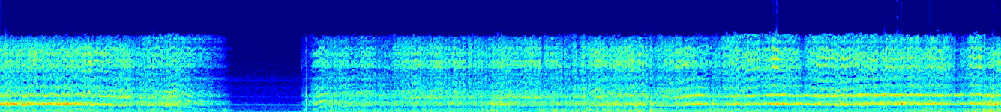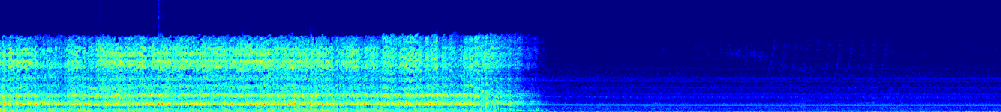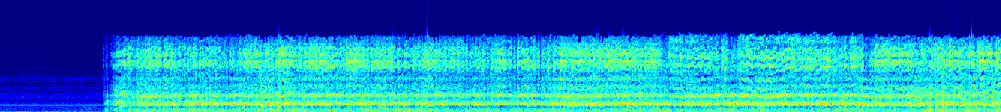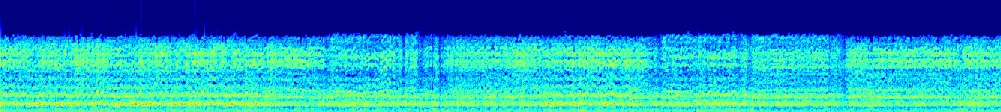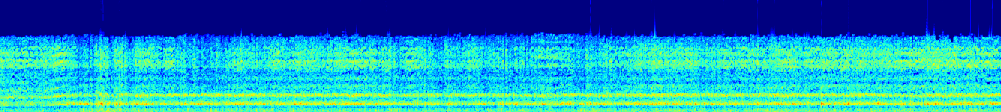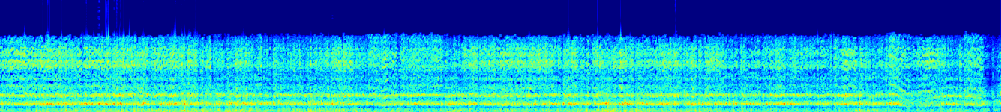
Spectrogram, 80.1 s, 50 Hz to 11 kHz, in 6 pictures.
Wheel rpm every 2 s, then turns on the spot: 190, 90, 130, 200, 210, 230, 230, 230, 230, 200, 20, 0, 0, 0, 150, 230, 230, 220, 220, 220, 190, 190, 200, 200, 190, 200, 200, 220, 230, 230, 230, 230, 230, 230, 230, 230, 220, 230, 230, 200.
none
